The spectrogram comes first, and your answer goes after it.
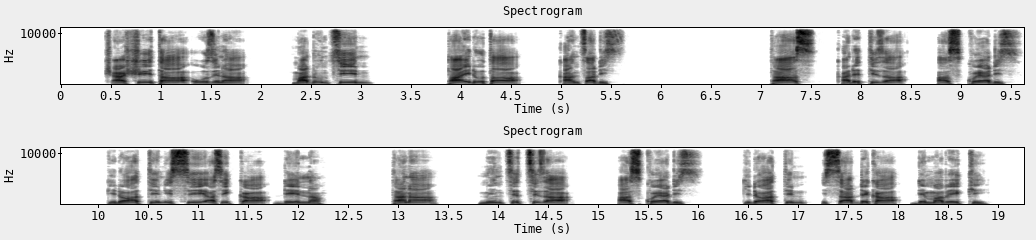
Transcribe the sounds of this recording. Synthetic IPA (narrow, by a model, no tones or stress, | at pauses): t͡ʃʼɐʃːit̪ɐwɔzɪnɐ | mɐd̪ʊnt͡sːiːn | t̪ɐjd̪ɔt̪ɐ | kʼɐnt͡sʼːɐd̪ɪs | t̪aːs | kʼɐd̪ɛt̪ːɪzɐ | ɐskɔjɐd̪ɪs | ɡ̥ɪd̪ɔɐt̪ːiːnɪsːɪɐsɪkːɐd̪e̞ːnːɐ | t̪ɐnɐ | mɪnt͡sːɛt͡sːɪzɐ | ɐskɔjɐd̪ɪs | ɡ̥ɪd̪ɔɐt̪ːiːnɪsːaːd̪ːɛkɐd̪ɛmːɐbe̞ːkːḛː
